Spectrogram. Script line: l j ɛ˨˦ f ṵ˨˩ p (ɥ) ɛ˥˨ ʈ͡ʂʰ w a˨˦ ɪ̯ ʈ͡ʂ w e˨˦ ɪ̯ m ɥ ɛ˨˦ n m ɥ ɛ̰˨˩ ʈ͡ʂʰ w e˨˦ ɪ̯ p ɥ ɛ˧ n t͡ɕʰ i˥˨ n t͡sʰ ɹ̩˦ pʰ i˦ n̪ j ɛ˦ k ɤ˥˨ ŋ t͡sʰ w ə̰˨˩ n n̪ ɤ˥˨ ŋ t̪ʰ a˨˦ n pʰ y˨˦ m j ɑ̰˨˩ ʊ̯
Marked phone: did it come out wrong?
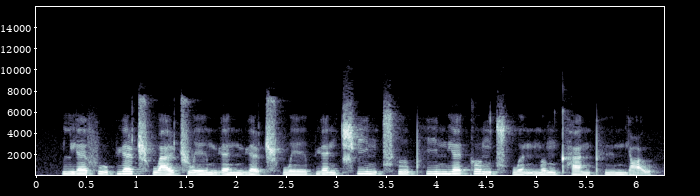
no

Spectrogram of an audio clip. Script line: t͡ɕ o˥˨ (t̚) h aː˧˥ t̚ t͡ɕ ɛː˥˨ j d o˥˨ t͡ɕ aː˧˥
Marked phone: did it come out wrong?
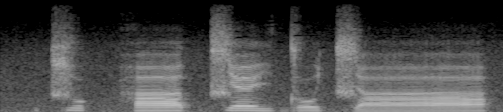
yes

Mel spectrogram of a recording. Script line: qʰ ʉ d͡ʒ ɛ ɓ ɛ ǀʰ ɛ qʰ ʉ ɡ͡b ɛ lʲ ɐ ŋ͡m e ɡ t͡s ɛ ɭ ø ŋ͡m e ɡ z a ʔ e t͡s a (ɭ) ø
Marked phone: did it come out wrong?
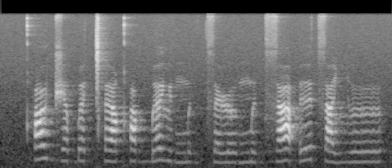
yes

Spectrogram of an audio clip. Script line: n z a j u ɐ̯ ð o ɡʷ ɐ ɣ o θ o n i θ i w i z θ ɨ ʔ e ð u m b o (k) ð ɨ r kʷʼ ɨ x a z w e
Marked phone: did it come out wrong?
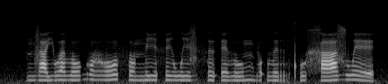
yes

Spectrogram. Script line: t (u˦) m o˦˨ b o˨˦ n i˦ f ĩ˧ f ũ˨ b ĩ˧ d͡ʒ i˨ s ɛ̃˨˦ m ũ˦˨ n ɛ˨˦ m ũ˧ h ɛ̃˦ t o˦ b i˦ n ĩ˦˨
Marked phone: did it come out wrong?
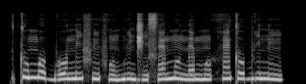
no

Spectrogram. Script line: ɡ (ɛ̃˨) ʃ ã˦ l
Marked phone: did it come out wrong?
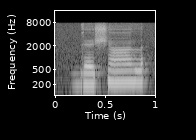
yes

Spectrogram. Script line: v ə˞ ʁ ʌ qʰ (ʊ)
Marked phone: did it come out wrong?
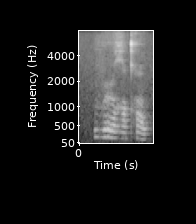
no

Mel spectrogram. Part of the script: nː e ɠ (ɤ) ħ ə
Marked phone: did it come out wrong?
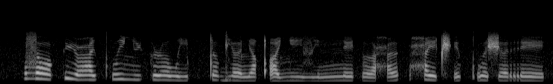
no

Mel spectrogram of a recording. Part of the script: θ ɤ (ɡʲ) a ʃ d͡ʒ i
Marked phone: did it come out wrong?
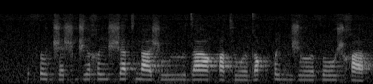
yes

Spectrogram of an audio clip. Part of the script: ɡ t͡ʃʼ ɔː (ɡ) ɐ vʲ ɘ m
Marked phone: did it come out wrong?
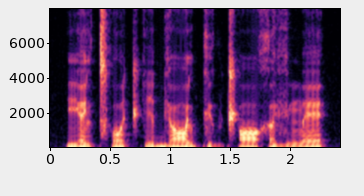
yes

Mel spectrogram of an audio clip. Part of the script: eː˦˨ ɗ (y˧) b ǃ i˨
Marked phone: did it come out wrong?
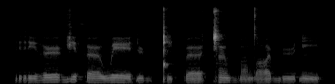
no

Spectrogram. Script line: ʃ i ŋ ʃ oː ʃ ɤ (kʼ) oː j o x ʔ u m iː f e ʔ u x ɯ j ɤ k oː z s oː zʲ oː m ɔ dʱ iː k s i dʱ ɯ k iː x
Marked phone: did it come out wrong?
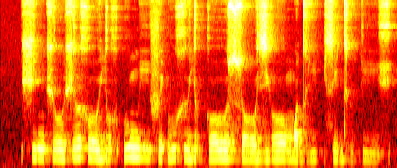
yes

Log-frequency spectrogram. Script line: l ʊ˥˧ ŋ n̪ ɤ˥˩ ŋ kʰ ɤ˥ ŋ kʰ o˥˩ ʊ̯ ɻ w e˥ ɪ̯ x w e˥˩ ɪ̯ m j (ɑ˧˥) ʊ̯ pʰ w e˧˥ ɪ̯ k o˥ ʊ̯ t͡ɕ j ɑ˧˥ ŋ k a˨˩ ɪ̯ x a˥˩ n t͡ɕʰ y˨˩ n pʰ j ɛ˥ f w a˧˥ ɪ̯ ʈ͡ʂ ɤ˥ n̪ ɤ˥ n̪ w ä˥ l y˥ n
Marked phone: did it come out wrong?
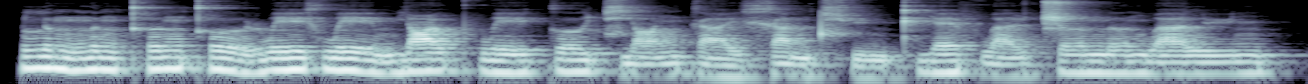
yes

